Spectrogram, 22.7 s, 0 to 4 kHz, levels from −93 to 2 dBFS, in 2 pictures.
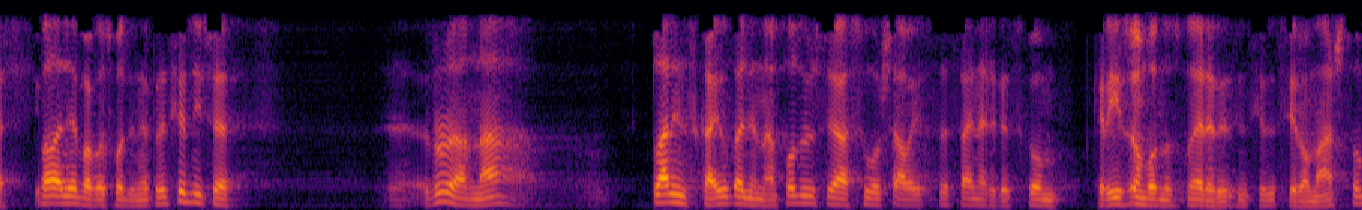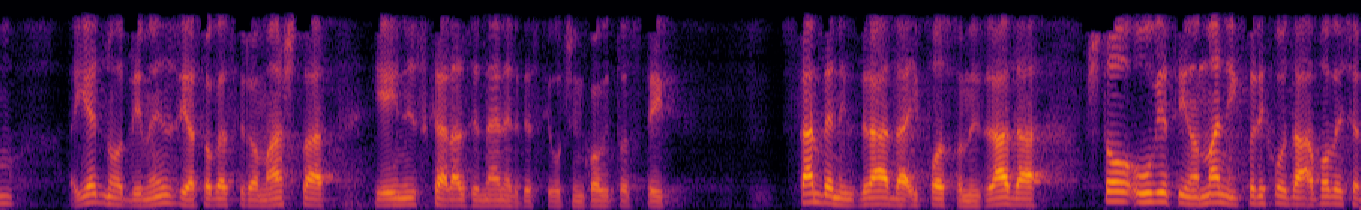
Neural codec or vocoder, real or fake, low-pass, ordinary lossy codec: codec, 16 kHz, about 1 kbps, DyCAST, with the encoder's durations; fake; 3.6 kHz; MP3, 32 kbps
